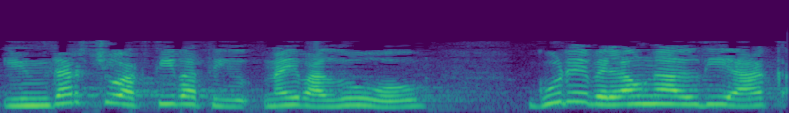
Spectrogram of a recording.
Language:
Basque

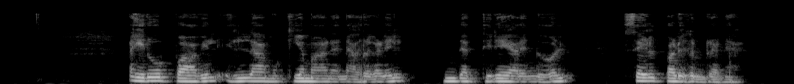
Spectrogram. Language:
Tamil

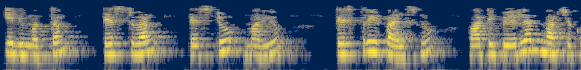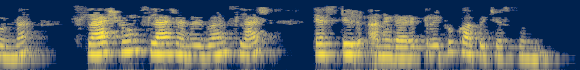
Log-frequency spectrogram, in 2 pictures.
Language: Telugu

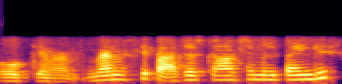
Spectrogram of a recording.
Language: Hindi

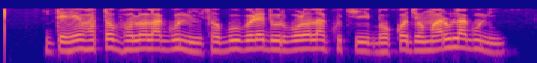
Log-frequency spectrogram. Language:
Odia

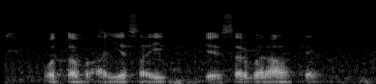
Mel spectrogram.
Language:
Urdu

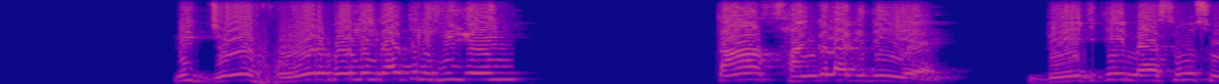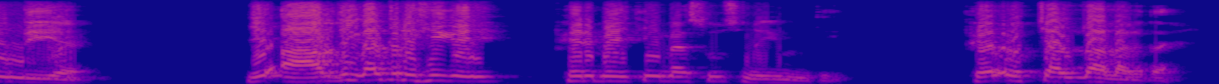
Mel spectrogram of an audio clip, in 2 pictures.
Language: Punjabi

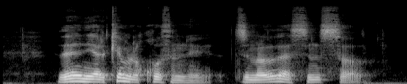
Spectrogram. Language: Kabyle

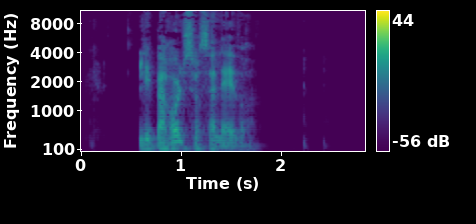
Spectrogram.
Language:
French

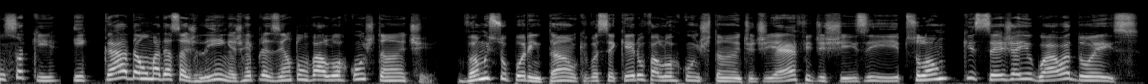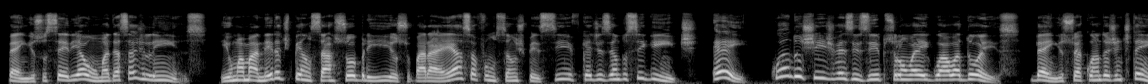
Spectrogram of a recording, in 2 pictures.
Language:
Portuguese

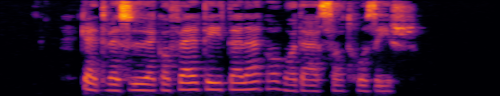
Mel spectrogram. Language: Hungarian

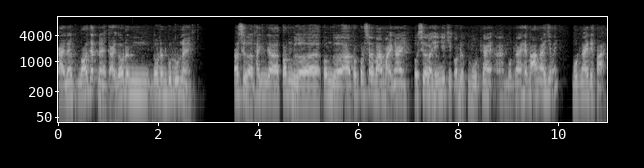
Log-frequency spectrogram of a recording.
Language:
Vietnamese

